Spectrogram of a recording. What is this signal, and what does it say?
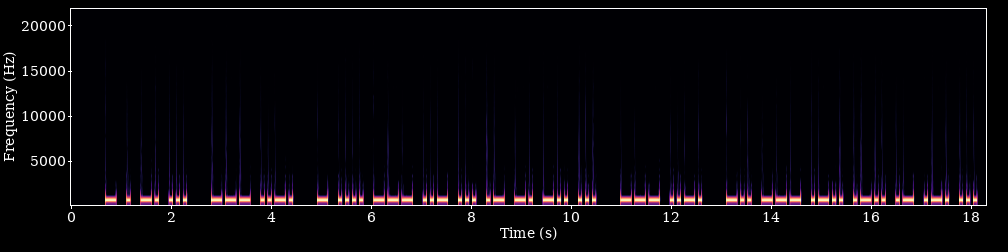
Morse code, heard as a keyed tone, about 17 wpm, 700 Hz. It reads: TENS OF THOUSANDS OF DOLLARS
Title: Sets of 5 Words Encore2 17wpm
